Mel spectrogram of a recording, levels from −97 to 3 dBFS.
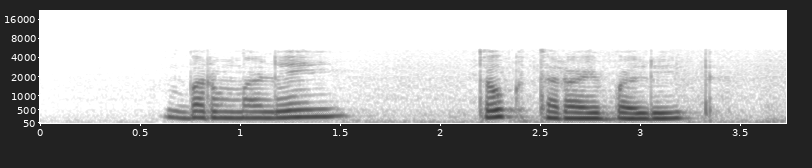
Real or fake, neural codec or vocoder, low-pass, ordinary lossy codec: fake; codec, 16 kHz, 4 kbps, FunCodec, trained on Chinese and English, 50 frames a second; 5.4 kHz; none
